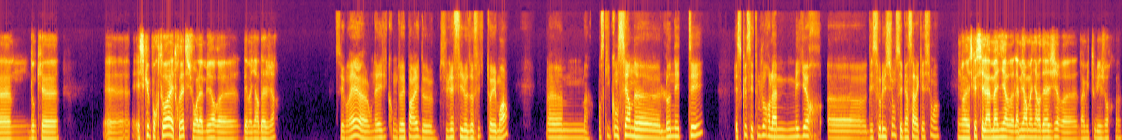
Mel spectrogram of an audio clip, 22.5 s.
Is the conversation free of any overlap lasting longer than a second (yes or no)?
yes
